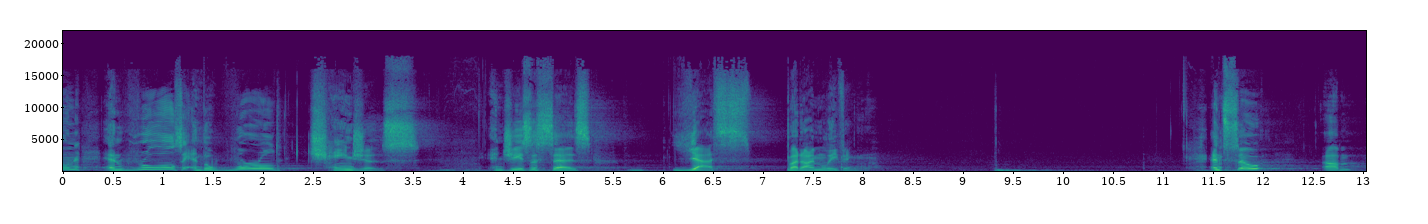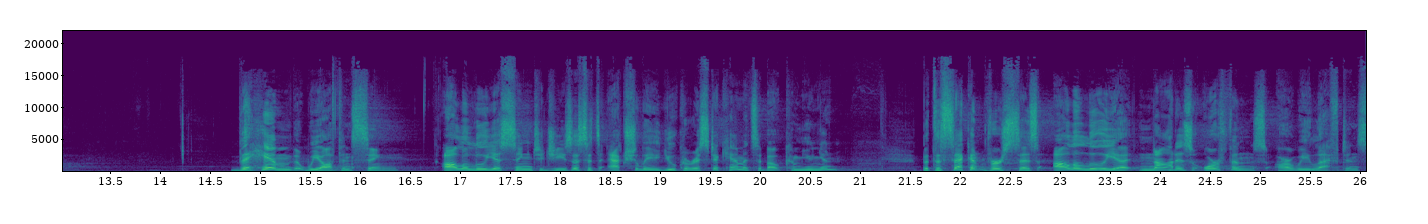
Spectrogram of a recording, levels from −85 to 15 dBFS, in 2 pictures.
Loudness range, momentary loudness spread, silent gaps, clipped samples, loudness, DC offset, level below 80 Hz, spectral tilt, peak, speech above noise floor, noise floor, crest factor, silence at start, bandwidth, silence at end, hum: 5 LU; 11 LU; none; under 0.1%; -21 LUFS; under 0.1%; -56 dBFS; -2.5 dB/octave; 0 dBFS; 44 dB; -66 dBFS; 22 dB; 0 s; 18 kHz; 0 s; none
